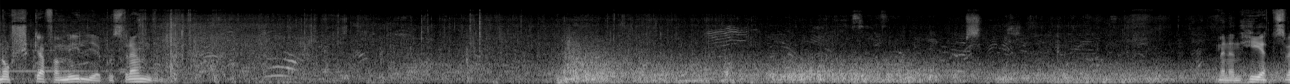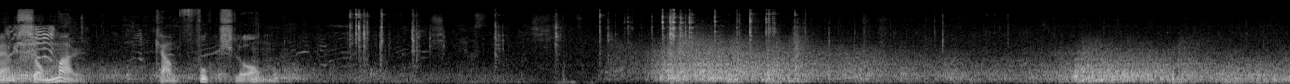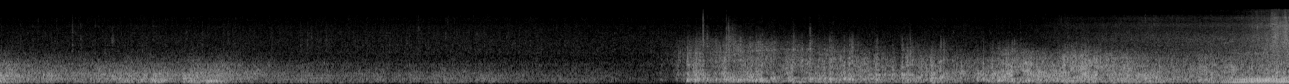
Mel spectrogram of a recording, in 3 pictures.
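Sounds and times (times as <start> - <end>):
speech: 0.0 - 1.9, 12.2 - 13.8, 14.5 - 15.9
deep rolls of thunder rumbling: 0.0 - 16.1, 19.3 - 30.9, 32.5 - 38.6
steady rain pouring down: 0.0 - 38.6.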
